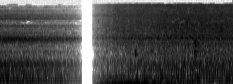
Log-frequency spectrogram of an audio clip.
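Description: Diced onion and garlic sizzling in oil in a frying pan, softening in the early stage of sautéing. The sizzle fades and cuts out completely for a moment about a second in, then resumes a little stronger.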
